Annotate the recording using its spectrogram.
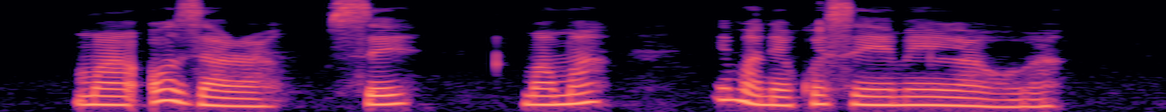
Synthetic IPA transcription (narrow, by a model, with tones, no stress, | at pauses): ma˨ɔ˦za˨ɾa˨ | sɪ˦ | ma˨ma˦ | ɪ˦ma˨ne˨kʷe˦se˦me˦ɣa˦ɣʊ˨ɣa˦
